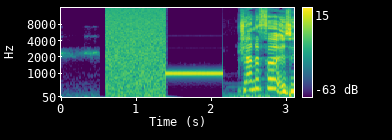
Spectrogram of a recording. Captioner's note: static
